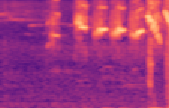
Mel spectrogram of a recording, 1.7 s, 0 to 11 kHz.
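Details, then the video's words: Double-collared seedeater giving the "tui tui" three-note song type: a brief run of high, clear chirped notes that quickly grows louder, with a few rapid, sharper notes at the end. "tui tui 3 nota"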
